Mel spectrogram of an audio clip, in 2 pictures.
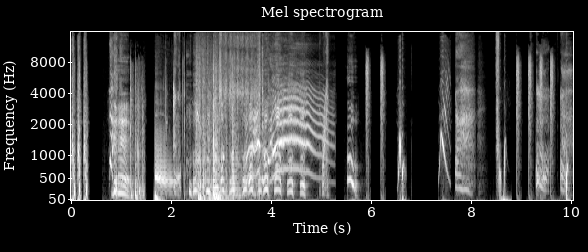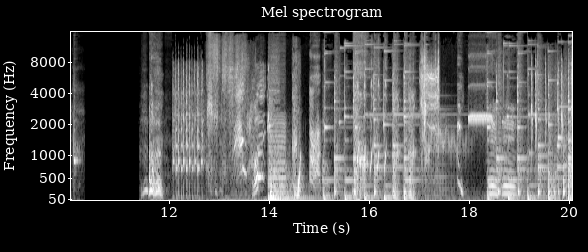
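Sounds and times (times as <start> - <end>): wavering vocal cry: 3.4 - 5.3.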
